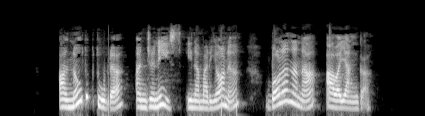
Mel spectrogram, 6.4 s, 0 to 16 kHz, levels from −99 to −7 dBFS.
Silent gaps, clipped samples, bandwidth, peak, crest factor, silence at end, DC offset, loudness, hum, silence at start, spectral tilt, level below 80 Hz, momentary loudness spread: none; under 0.1%; 7.4 kHz; -2 dBFS; 14 dB; 0.85 s; under 0.1%; -15 LUFS; none; 0.9 s; -6 dB/octave; -56 dBFS; 10 LU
